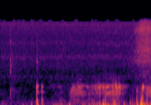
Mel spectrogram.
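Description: Low rumbling handling noise on a handheld microphone, with a few soft knocks of chalk against a blackboard as a bracket is drawn.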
